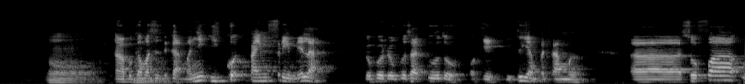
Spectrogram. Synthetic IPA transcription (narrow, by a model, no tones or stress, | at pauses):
o̰abukanmasədəkat̪̚maɲə̃ʔikʊt̪ːãjmfɾemjiəlah | duəploduəplʊsat̪ut̪uokeit̪ujaŋpərt̪amã | əsofa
